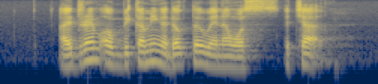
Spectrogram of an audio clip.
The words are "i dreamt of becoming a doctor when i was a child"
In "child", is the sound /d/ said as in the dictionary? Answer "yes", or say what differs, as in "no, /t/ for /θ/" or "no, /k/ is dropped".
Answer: no, /d/ is dropped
